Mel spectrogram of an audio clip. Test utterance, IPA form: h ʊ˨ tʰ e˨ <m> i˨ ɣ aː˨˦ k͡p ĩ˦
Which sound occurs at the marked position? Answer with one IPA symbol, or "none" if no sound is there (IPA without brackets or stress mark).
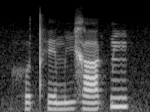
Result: m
